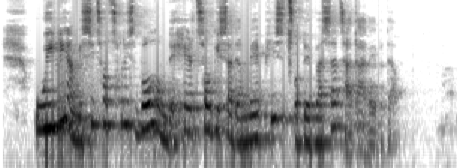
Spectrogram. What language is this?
Georgian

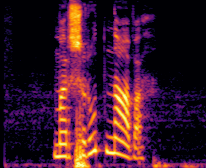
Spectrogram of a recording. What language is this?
Russian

